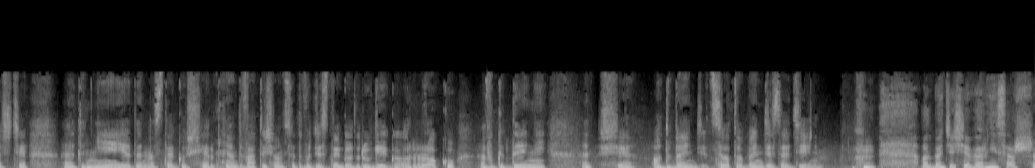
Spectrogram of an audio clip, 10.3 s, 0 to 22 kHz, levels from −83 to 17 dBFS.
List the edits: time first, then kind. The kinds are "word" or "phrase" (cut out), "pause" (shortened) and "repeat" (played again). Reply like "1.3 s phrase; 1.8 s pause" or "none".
6.0 s word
